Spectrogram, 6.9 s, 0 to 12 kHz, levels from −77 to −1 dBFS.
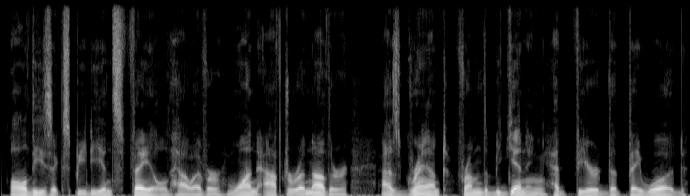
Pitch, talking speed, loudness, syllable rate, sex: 110 Hz, 155 wpm, -19 LUFS, 4.9 syllables/s, male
